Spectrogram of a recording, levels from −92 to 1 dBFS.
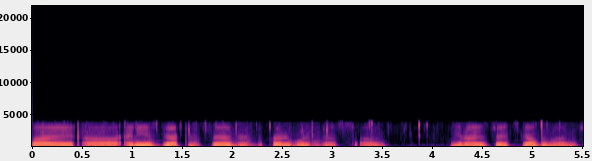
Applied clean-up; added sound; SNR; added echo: neural separator model SepFormer WHAMR!.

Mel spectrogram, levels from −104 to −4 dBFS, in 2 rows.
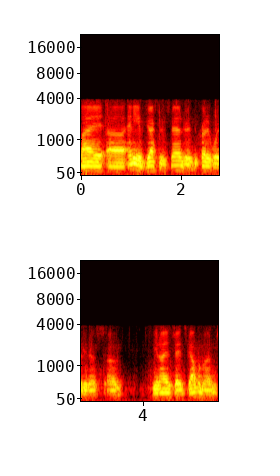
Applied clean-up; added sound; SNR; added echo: neural separator model SepFormer DNS4.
